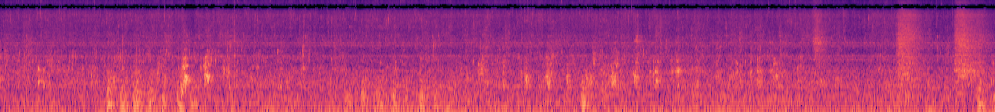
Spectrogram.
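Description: Water running and splashing, with scattered light knocks and clatter throughout and a few louder gushes of spray near the end.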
